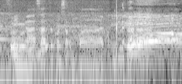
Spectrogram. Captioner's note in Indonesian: Huaaaa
